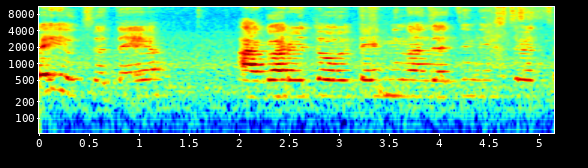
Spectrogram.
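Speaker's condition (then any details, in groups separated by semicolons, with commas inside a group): Cerebral palsy; birth oxygen deprivation, whole right side affected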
